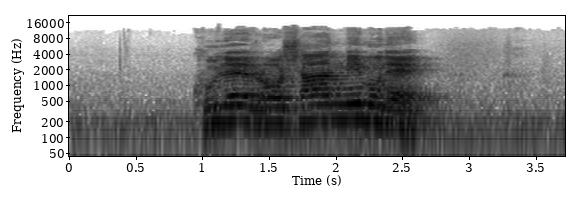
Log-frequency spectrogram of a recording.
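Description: An elderly man speaks nearby.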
